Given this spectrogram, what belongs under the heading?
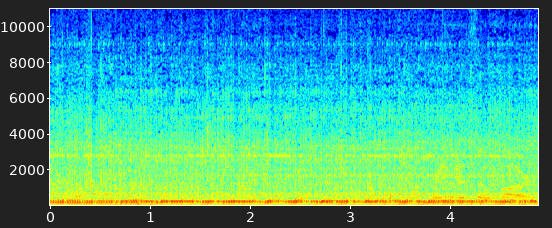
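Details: Johnson 6hp outboard holds a steady, even buzzing drone with no misses or surging, after the carb float (set too low, starving the bowl) was corrected, fuel pump and all fuel lines replaced, and starter refitted: steady running.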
